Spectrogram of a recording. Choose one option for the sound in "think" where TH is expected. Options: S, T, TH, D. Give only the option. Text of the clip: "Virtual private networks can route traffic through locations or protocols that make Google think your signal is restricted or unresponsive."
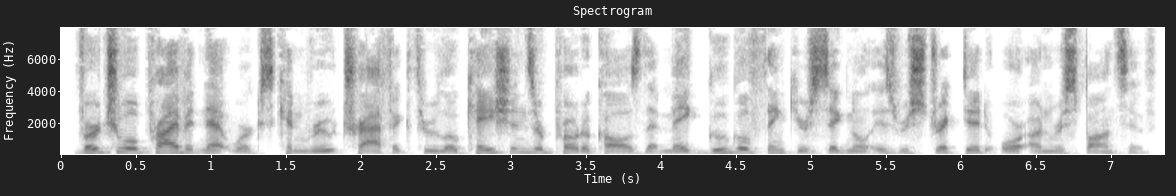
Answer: TH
